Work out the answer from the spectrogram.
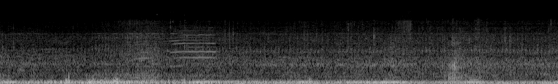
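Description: Land Rover Freelander 1 engine running at low revs as the car crawls through deep mud ruts: a steady low rumble. A brief high-pitched tone sounds about two seconds in.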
